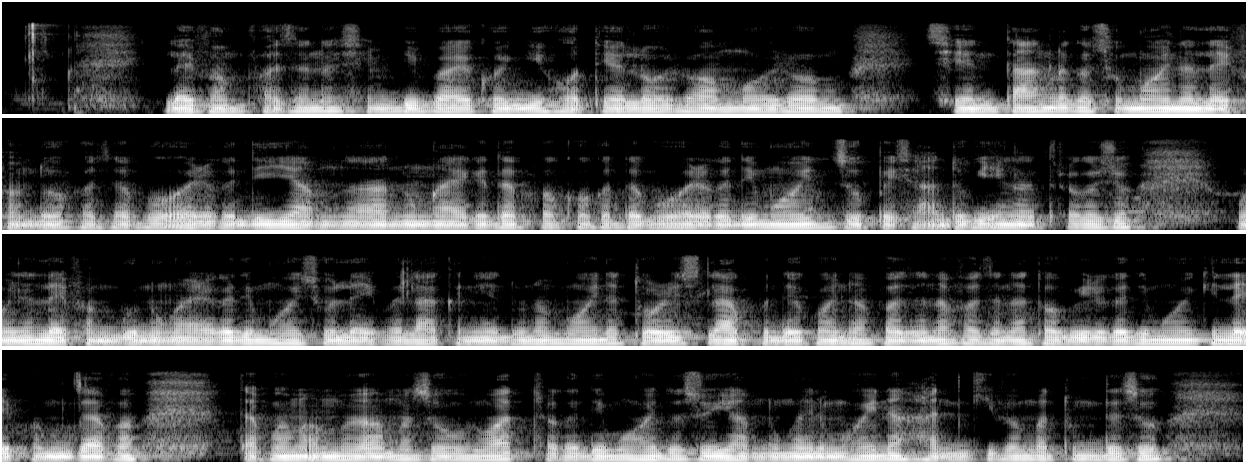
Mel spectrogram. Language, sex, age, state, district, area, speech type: Manipuri, male, 18-30, Manipur, Tengnoupal, rural, spontaneous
